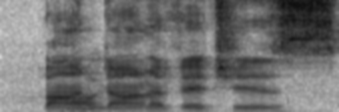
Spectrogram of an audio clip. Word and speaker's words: Bogdanovich: It's Peter Donovich. Peter, how do you say his last name? Bogdanovich's first movie.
